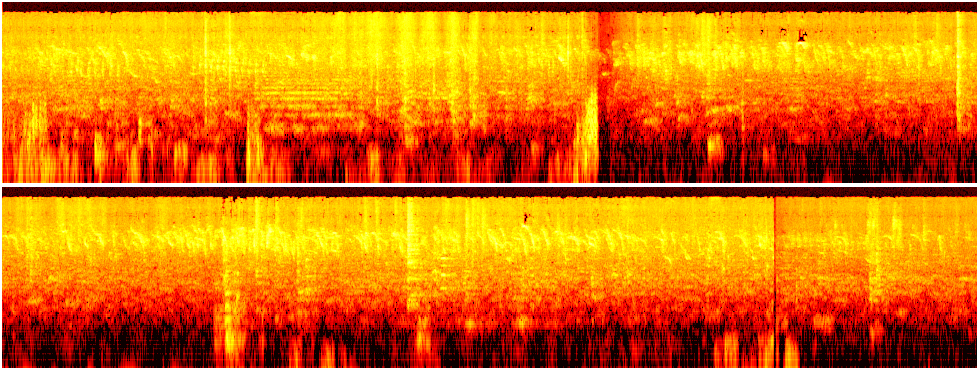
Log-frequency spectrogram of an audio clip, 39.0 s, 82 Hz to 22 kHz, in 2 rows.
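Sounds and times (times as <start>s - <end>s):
high-pitched chirping calls: 0.0s - 39.0s
steady outdoor hiss: 0.0s - 39.0s.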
